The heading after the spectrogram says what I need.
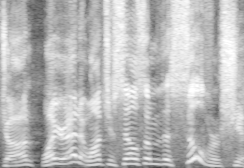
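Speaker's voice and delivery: put-on huckster ranting voice.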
